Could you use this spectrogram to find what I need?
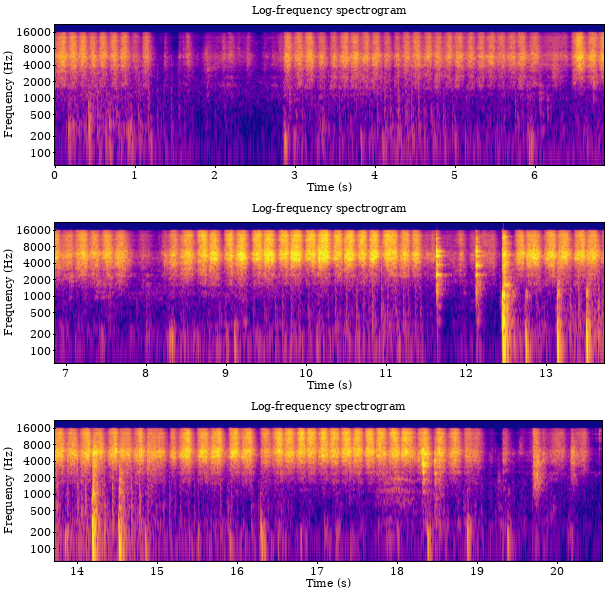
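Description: A hammer taps rapidly and steadily on metal.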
